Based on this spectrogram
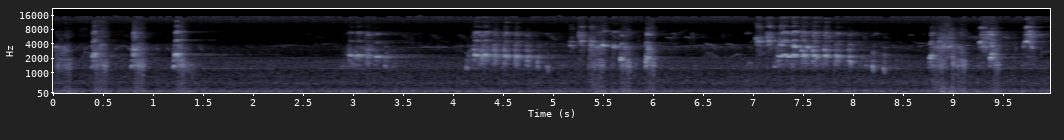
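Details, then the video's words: Bald eagle pair perched beside their nest in the NCTC area, calling back and forth on a July 22, 2023 morning, recorded by a nest cam: bursts of high, thin chirping notes alternating with short pauses, some faint tonal piping between. "Good Morning Vocals - Bella & Smitty Calling Trilling Back & Forth - July 22, 2023 NCTC Bald Eagles"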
